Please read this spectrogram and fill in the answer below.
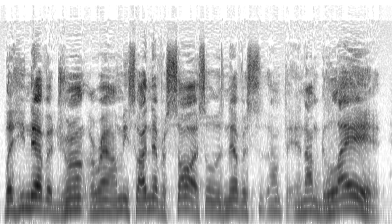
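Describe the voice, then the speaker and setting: A middle-aged man, his voice sitting a little high but soft and mellow. He speaks informally and earnestly as a talk-show guest and builds his points with homely examples. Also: fairly quick. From Detroit, USA. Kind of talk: casual talk-show conversation.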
